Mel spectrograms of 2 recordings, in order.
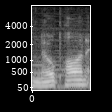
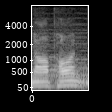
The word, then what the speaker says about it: Nopon: and they have unironically called it both Nopon and Napon, not knowing that the two different pronunciations are both cannon.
